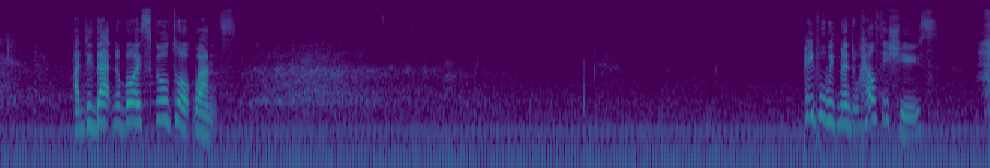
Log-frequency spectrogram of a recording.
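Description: A middle-aged woman speaks with animation through a microphone in a large hall.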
